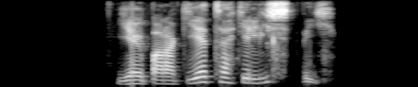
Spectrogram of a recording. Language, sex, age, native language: Icelandic, male, 40-49, Icelandic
